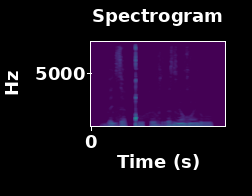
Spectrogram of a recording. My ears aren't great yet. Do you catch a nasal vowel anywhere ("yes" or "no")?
yes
